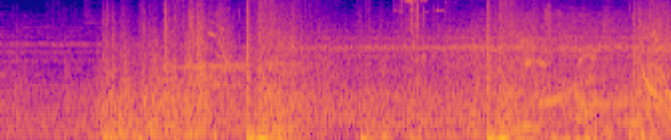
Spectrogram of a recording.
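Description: Gunfight in Red Dead Redemption on PC, a rapid scattered volley of sharp gunshots cracking one after another at close range, with a loud cluster near the middle and a steady background rumble.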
